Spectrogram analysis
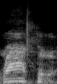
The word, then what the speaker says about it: Wachter: Wachter. Okay, Yeah. I was curious because I could not find the correct pronunciation anywhere.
